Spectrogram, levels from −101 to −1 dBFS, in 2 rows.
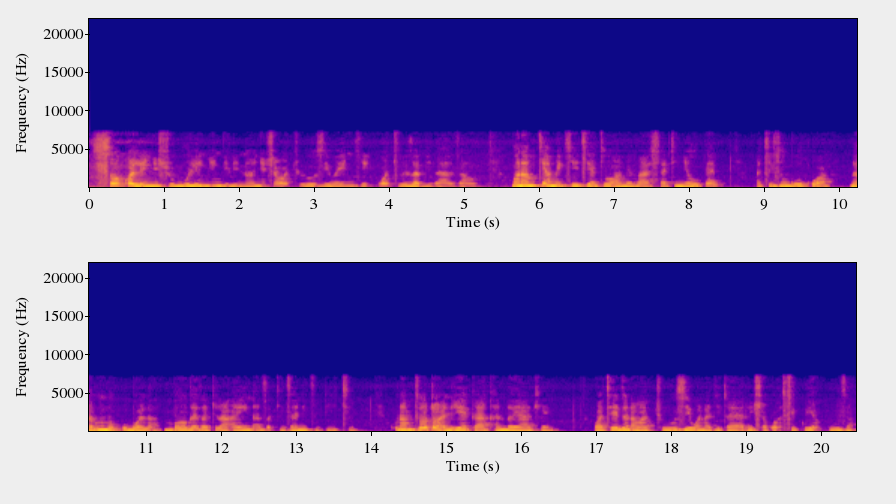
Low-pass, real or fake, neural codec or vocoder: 7.2 kHz; fake; autoencoder, 48 kHz, 128 numbers a frame, DAC-VAE, trained on Japanese speech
